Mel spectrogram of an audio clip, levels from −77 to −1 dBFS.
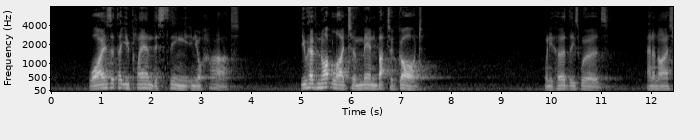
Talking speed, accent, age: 125 wpm, Australian, 30-49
